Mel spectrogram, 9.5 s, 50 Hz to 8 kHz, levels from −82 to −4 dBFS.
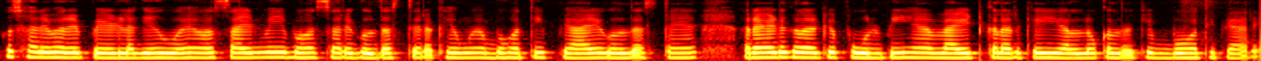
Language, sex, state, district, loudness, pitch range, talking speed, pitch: Hindi, male, Madhya Pradesh, Bhopal, -14 LUFS, 225-235 Hz, 230 wpm, 230 Hz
